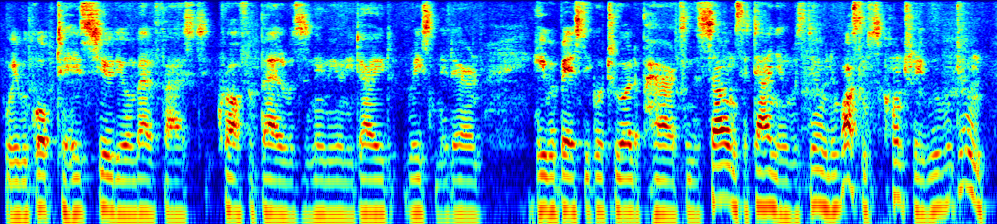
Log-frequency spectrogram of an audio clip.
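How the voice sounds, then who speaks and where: A man's voice: on the low side, fairly quick, few pauses, a little hiss or hum. Rambling middle-aged Irish man. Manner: rambling, restarts often, animated storytelling. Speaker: singer and drummer, podcast guest. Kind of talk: casual interview chat.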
